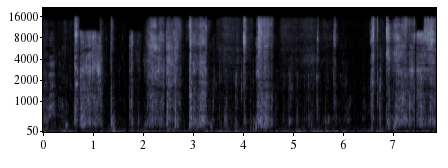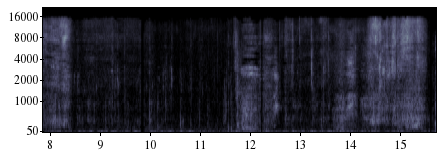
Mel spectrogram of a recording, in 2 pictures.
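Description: Close-miked mouth sounds of a man biting, gnawing and chewing on braised lamb trotters, an irregular run of short sharp crunches and smacks.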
